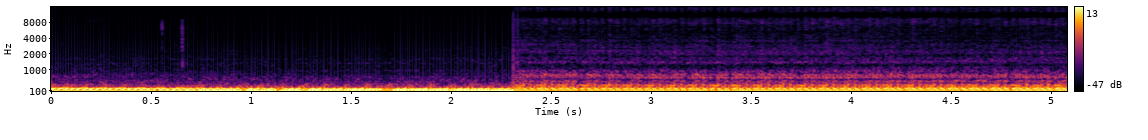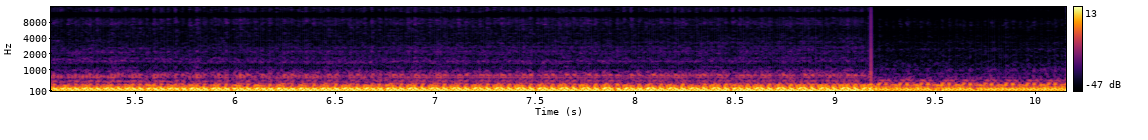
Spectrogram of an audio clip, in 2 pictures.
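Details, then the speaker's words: 2005 Nissan 350Z with VQ35HR swap, 69k miles, first run since 2018 after seven years off road, coolant bled and fluids topped, fuel pump sounded weak; steady even low idle rumble, slight tone shift, no knocks or misses. "running for the first time since 2018. It's now 2025. This car has been abandoned for what does that make it? 7 years."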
